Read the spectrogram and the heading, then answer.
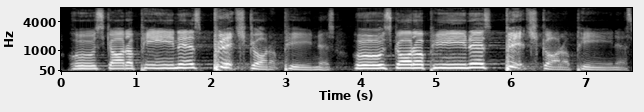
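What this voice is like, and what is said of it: Deep lowered Satan-like singing voice. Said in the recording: “Lower my voice like Satan right now when I sing this”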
